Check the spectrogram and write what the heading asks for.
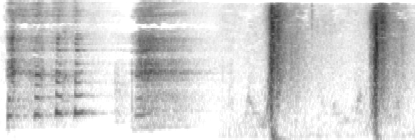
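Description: Two sharp, loud whip cracks land about a second apart near the end, following a whooshing swish and a few short voiced sounds at the start.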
